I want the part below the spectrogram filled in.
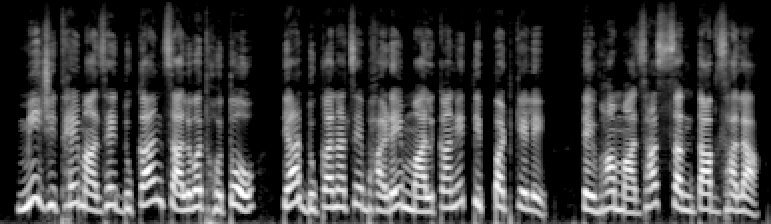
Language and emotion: Marathi, angry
